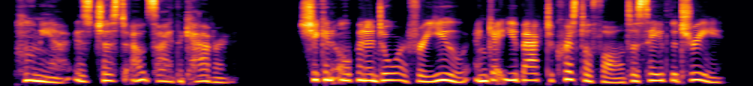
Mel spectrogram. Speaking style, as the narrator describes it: Clara edged back until she stood close enough to Revan to whisper

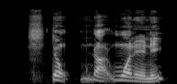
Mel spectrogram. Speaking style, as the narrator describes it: whimpered Bobby

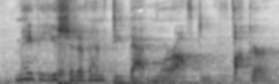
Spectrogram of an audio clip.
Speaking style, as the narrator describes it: I spat

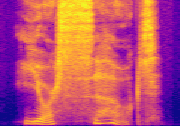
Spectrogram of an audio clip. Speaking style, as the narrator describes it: Simone murmured

